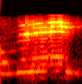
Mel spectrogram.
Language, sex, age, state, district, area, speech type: Sindhi, female, 30-45, Maharashtra, Thane, urban, conversation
